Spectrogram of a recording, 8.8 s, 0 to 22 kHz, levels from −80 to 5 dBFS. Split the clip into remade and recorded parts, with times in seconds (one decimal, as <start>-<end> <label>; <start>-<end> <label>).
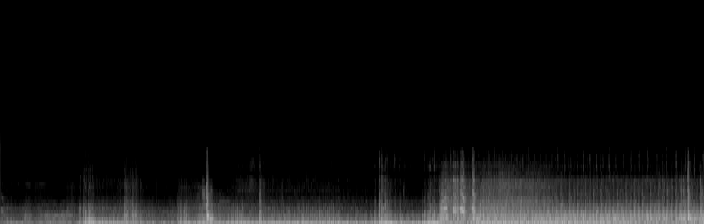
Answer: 0.0-8.8 recorded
